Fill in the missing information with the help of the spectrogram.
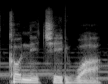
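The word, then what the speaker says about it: こんにちは: gicha is pronounced as kichi wa the accent is on the first syllable and the rest of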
